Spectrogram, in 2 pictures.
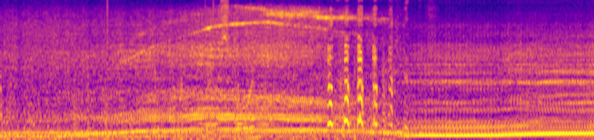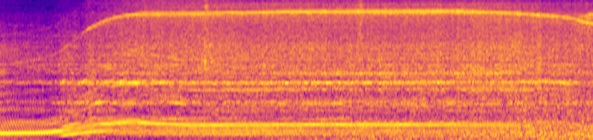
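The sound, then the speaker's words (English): A car engine revs hard, its pitch dipping and then climbing, while a thin high turbo whistle rises and holds steadily over the roar for the rest of the run. “here's the sweet, sweet sounds of that bad boy.”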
